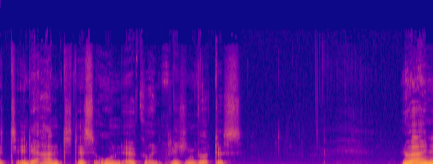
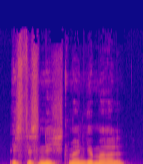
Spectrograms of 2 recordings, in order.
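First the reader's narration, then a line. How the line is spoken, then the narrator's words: Countess calling out. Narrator (German): rief die Gräfin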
